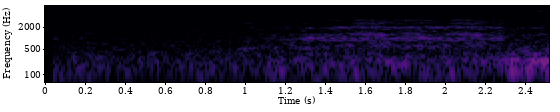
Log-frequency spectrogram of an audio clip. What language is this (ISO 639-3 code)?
spa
